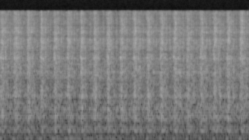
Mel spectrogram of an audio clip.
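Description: Brother serger (overlock machine) running at speed while finishing a fabric seam, a steady fast mechanical clatter with an even rhythm.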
